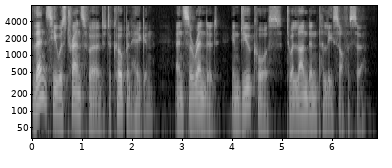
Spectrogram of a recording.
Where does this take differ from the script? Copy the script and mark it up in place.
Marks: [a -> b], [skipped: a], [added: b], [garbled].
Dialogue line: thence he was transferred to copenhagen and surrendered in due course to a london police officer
thence he was transferred to copenhagen and surrendered in due course to a london police officer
